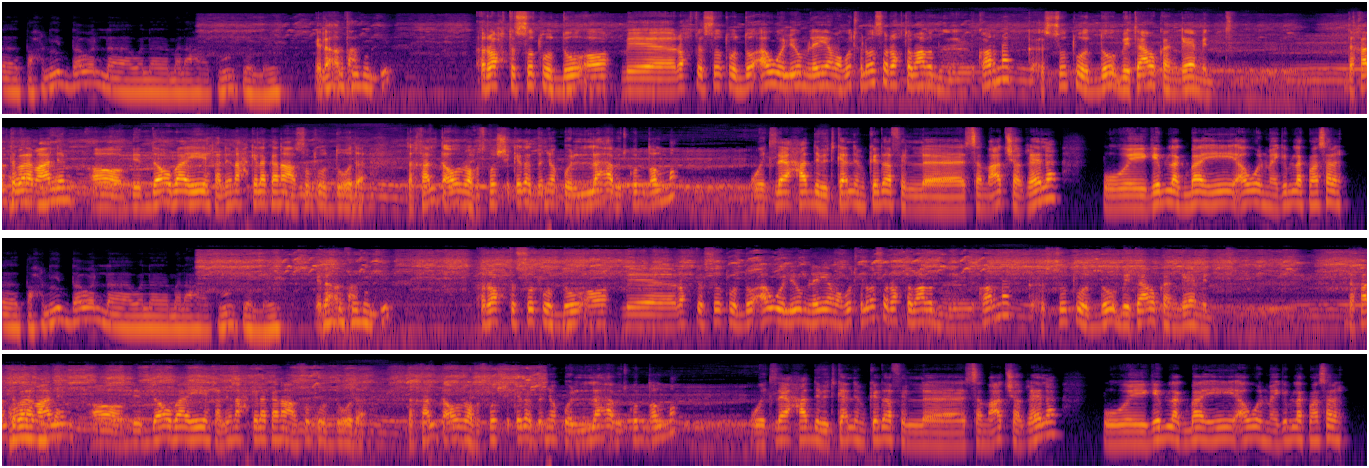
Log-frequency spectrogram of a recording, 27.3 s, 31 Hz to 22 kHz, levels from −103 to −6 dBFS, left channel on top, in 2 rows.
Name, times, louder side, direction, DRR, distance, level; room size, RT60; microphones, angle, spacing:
voice 1, 0.0-2.8 3.2-3.9 13.7-14.1, right 2 dB, 10° right, 0.3 m, -42 dB
sound 1, 1.9-19.1, right 13 dB, 85° right, 0.5 m, -43 dB
voice 2, 3.1-3.6 4.8-12.1 13.4-20.4 21.1-24.2 24.7-27.0, left 5 dB, 55° left, 0.6 m, -33 dB
sound 2, 7.7-22.6, left 4 dB, 90° left, 0.7 m, -48 dB
3.1 x 2.6 x 3.7 m
head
